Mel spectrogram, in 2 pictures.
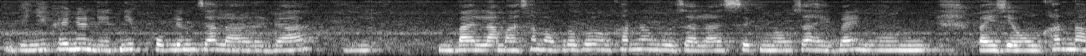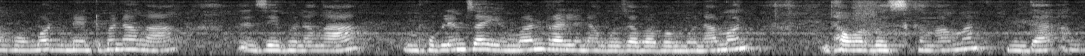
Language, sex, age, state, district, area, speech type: Bodo, female, 30-45, Assam, Chirang, rural, spontaneous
